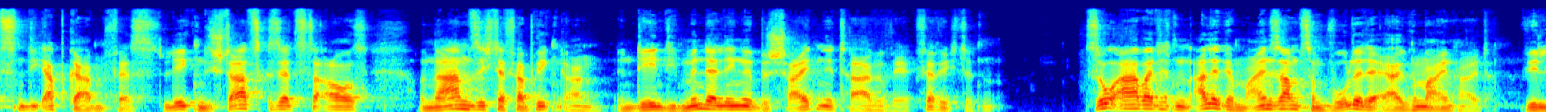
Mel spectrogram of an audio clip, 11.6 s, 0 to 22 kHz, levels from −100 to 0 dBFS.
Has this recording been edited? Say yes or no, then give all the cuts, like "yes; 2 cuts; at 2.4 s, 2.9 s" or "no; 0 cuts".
no; 0 cuts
